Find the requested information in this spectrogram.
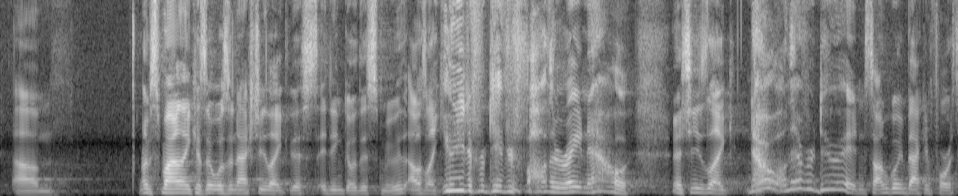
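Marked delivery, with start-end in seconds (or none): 4.4-6.3 louder, higher, insistent urging; retold urgent demand, pushed up and out; forceful command. Acted urging during a deliverance quarrel. 7.5-8.6 much higher-pitched mock refusal; defiant refusal. Acted defiant refusal in retold quarrel.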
